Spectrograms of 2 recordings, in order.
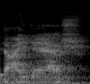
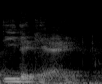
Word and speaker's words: Didache: thing here the D that's the way you actually pronounce it in Greek most of us probably say die Dash but D deay is the way this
